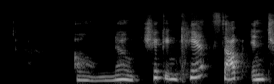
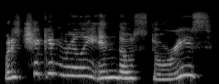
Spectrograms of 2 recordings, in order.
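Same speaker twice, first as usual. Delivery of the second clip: ordinary delivery, nothing marked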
